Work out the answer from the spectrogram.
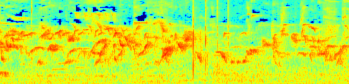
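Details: White-rumped shama, a caged contest bird with unusual white tail feathers, singing just after finishing its moult; dense run of varied whistles, chirps and harsh squawky notes, partly overlapped by other birds' song.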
